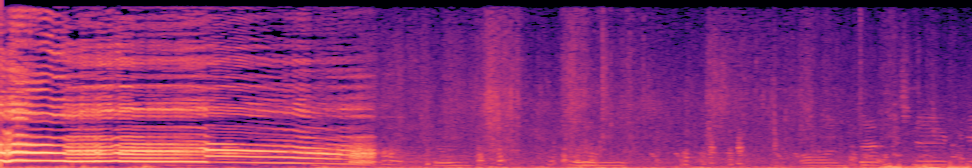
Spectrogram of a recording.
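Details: Rooster finishing a loud, rich crow that steps down in pitch over nearly three seconds and ends abruptly, followed by quiet, scattered clucking notes and faint background noise.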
